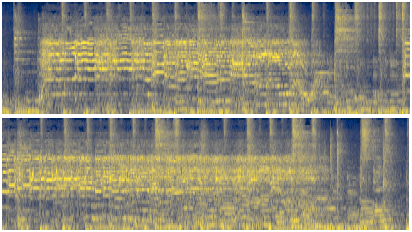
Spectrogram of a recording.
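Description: Live blues-rock band playing an instrumental passage: electric guitar lead over bass and drums, with a note sliding down about six seconds in.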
